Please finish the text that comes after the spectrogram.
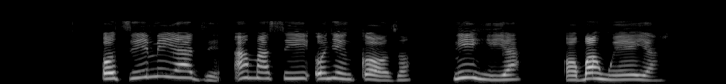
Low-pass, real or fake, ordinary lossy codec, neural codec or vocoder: none; real; none; none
